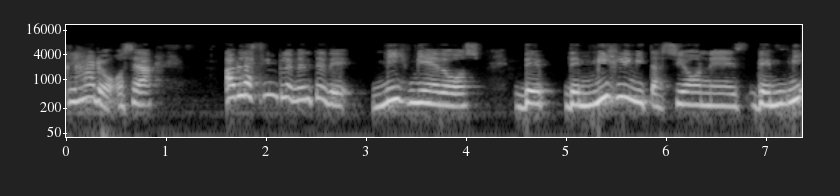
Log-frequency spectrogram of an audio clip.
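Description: A woman with a high pitch and lively intonation at a very slow pace. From Argentina. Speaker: life coach and image consultant. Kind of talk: podcast interview.

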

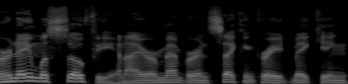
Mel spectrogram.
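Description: A man's bright, sharp voice swings very widely in pitch. The sound is dry and close with no echo, in a very clean recording over a silent background. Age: 20s. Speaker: solo podcaster. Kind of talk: casual monologue. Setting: home audio booth. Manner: unscripted and rambling.

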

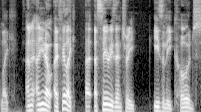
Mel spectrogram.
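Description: A man talks at a moderate pace with ordinary pitch variation. It is a normal speaking voice. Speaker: podcast co-host. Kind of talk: casual chat.

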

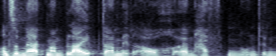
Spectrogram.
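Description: A woman speaks at a medium pitch and a fairly slow pace. The recording is very clean with a silent background. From Germany, Rhineland. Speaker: tech innovation executive. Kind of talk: interview. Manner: many filler sounds (ähm).

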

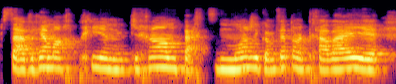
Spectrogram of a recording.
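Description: Delivered at a very slow pace in a Quebec accent, the speech is monotone with flat intonation. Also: woman. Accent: Québécois French. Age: 30s. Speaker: clairvoyant and holistic therapist. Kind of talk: casual interview chat.

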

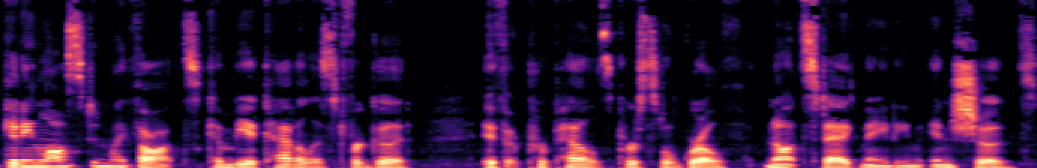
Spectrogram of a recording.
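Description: A woman talks at a fairly low pitch and a fairly slow pace, with ordinary pitch variation. Hers is an unremarkable speaking voice. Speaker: poet. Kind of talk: spoken-word poem, reflective and rhythmic.

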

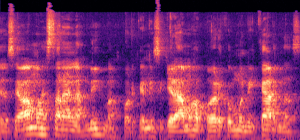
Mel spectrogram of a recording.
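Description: Audible echo fills the room. Intonation remains fairly even throughout. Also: man. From Honduras. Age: 20s. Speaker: podcast guest, software graduate. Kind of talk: casual chat. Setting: recorded outside the studio.

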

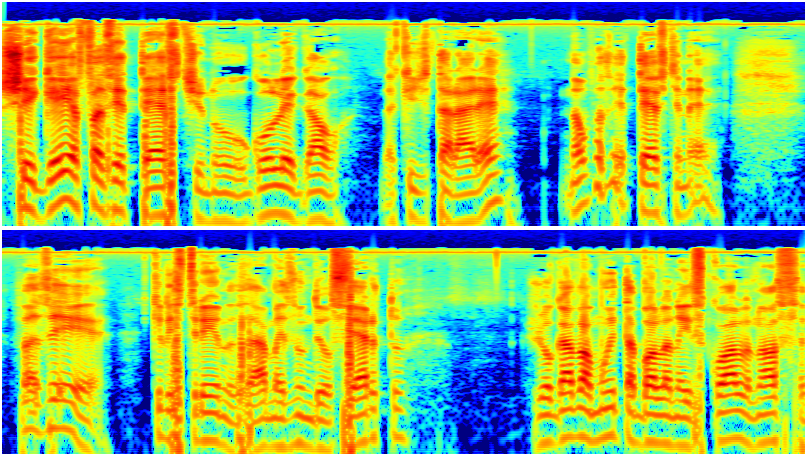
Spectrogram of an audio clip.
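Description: Pausing long and often, a man speaks at a fairly slow pace and medium pitch with ordinary pitch variation, the sound dry and close with no echo. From Brazil, interior of São Paulo state. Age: 20s. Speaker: amateur podcaster. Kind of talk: personal monologue. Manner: halting.

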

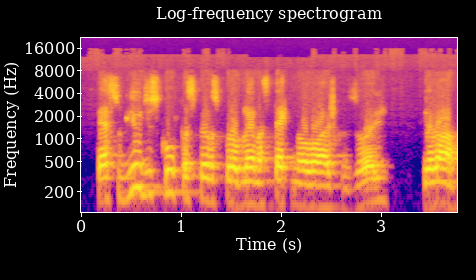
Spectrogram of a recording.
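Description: Fairly high male voice at a moderate pace, with ordinary pitch variation. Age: 30s. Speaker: spiritist commentator. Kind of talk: religious study discussion.

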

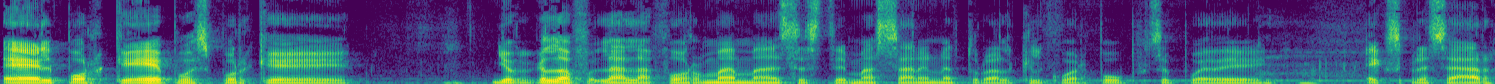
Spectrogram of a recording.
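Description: This man's voice sits very deep and low, with fairly even intonation. He speaks at a fairly slow pace. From Texas. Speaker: podcast guest. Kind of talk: casual chat.

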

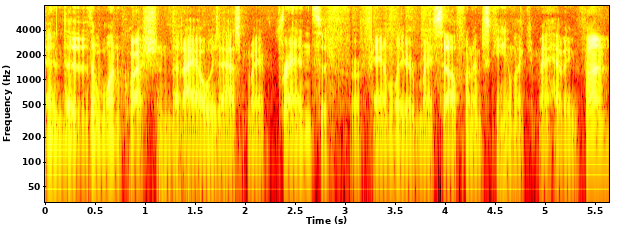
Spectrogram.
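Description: Noticeable background noise sits behind a man with a very deep, low voice. He talks at a fairly quick pace with fairly even intonation. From Ontario, Canada. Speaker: podcast host. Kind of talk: casual chat. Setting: studio.

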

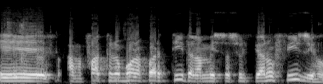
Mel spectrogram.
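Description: In a dry, close recording with no echo, a man with a strong Tuscan accent speaks at a moderate pace and a fairly high pitch. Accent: heavy Tuscan. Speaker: football analyst. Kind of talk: casual chat.

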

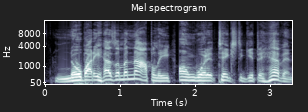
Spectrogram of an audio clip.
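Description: A man with an unremarkable speaking voice, lively intonation and a moderate pace, in a dry, close sound with no echo on a very clean recording with a silent background. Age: 50s. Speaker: pastor. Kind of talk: sermon-style podcast monologue.

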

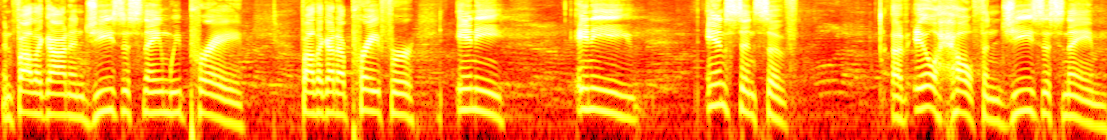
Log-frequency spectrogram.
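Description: A man with a high-pitched voice speaks, with noticeable background noise behind him. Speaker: pastor. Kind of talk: sermon; fervent, led group prayer in a sermon. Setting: church with live congregation. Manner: fervent, pleading prayer.

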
